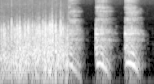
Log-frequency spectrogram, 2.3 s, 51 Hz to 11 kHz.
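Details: An adult outdoors in a cemetery in cold weather, about 30°, gives a rough, noisy cough followed by two short voiced throat clears, with wind noise.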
